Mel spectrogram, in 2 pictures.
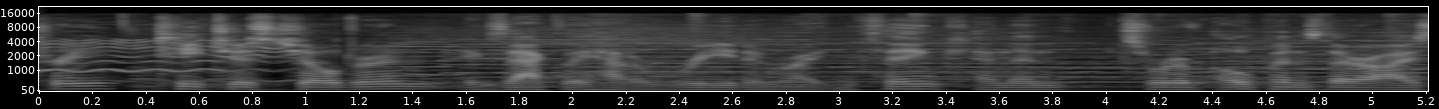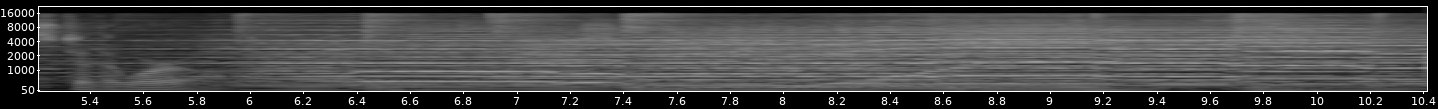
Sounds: Speech, Music

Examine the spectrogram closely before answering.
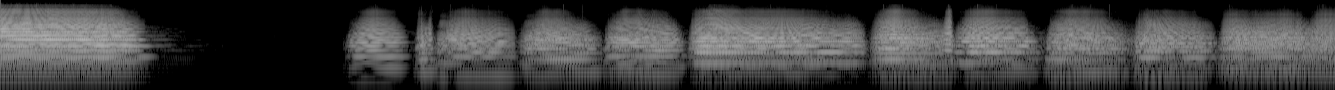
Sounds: playing trombone

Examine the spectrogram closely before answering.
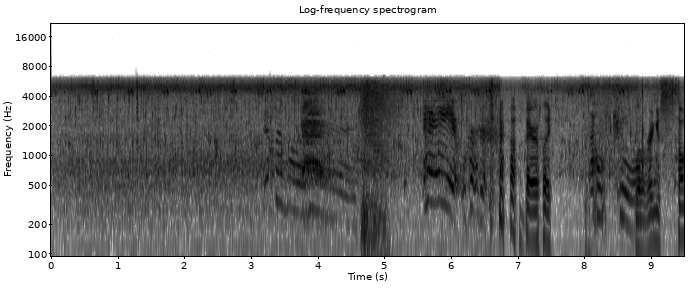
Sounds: Explosion, Speech

